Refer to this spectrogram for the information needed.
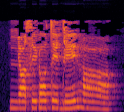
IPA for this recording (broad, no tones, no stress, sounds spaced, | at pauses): ɲ ɑ s i ɽ ɔ t e d e ɦ ɑ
